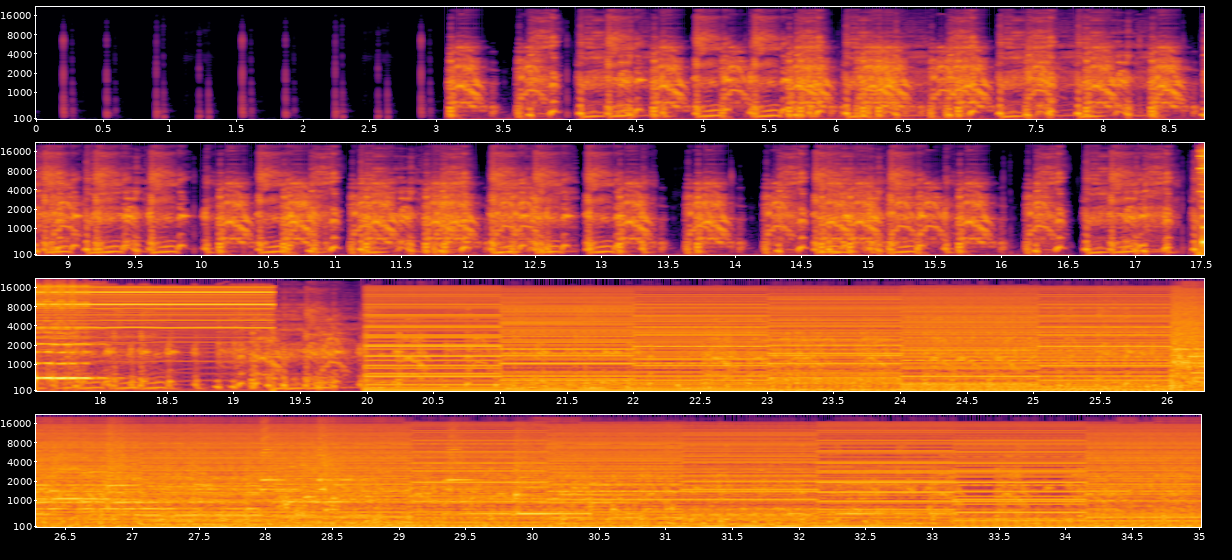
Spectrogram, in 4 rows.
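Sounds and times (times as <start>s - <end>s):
person coughing: 3.1s - 17.5s, 19.3s - 20.0s
loud steady tone: 17.5s - 19.4s, 20.0s - 35.0s.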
